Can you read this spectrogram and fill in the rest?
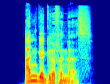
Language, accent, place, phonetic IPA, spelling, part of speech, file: German, Germany, Berlin, [ˈanɡəˌɡʁɪfənəs], angegriffenes, adjective, De-angegriffenes.ogg
- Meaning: strong/mixed nominative/accusative neuter singular of angegriffen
